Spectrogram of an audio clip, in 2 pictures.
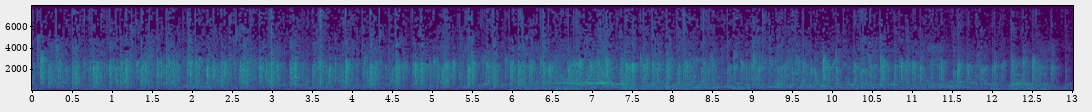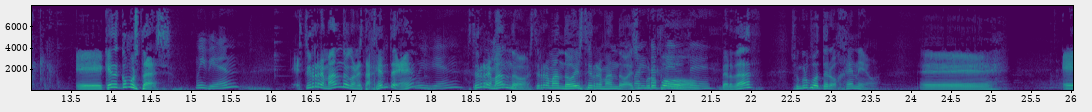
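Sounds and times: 
audience applause for guest: 0:00.0 - 0:13.3
speech: 0:13.6 - 0:15.7, 0:16.3 - 0:25.2, 0:25.9 - 0:26.0.

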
